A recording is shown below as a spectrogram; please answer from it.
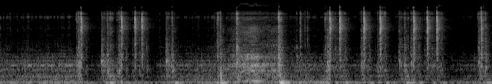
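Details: Late-1960s or early-1970s Penncrest Concord 10 typewriter: crisp, irregular key strikes and carriage clatter in quick bursts, with no hesitation or dragging; typing normally.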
